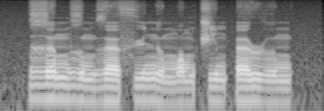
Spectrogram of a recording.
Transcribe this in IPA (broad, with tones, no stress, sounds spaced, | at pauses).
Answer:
ɣ ə˧ m ɣ ʊ˧ m ð œ˦˨ f y˦ n ʊ˨ m ɔ˧ m t͡ʃ i˦ m ʔ œ˦ ɹ ʊ˧ m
